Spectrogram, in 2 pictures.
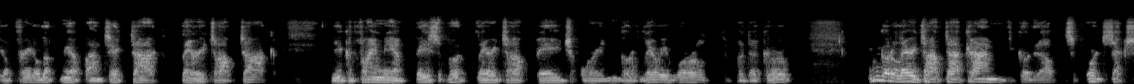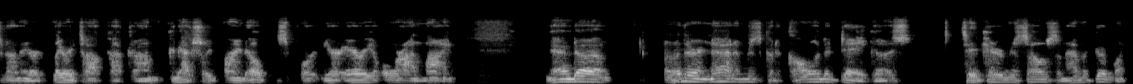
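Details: Male laryngectomee who regained speech after laryngectomy; alaryngeal speech after laryngectomy.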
